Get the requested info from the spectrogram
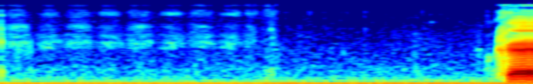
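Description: Faint scratching of a stylus on a tablet as an underline is drawn in the first second, over a steady low hum.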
